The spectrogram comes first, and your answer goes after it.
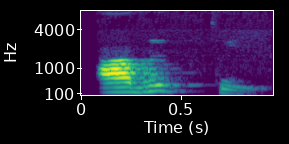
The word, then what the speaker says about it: আবৃত্তি: উচ্চারণ আবৃত্তি আবৃত্তি আমার শুনতে হবে উচ্চারণটা কেমন হবে আমারটা শুনতে হবে আবৃত্তি আবৃত্তি আবৃত্তি আমি কখনোই এখানে বের দুইটা উচ্চারণ করি নাই আবৃত্তি আবৃত্তি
